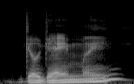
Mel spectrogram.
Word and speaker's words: Gilgame: How I wish I'd listened to Gilgam Gilgamey? Gilgame is how they say it in the audiobook. Okay. Yeah. Almost makes me think of Gilgamesh.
